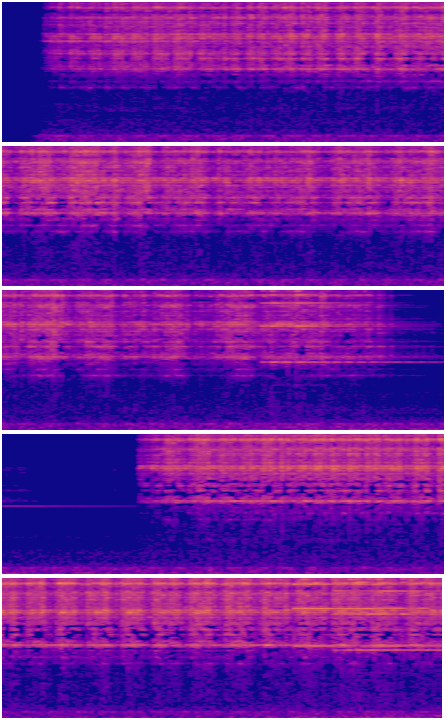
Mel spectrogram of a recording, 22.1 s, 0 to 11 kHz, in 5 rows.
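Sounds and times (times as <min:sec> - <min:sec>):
shaken metal jingles: 0:07.7 - 0:13.4, 0:15.0 - 0:22.0.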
